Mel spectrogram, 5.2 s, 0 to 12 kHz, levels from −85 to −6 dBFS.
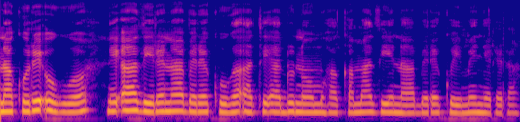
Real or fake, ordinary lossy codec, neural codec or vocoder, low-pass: real; none; none; none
